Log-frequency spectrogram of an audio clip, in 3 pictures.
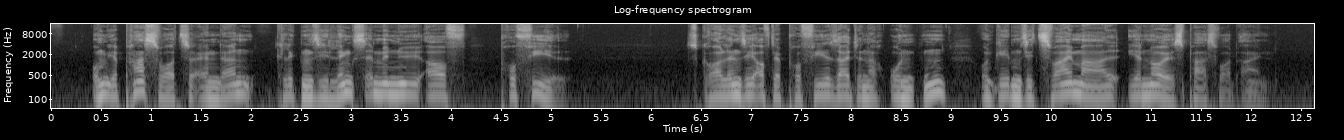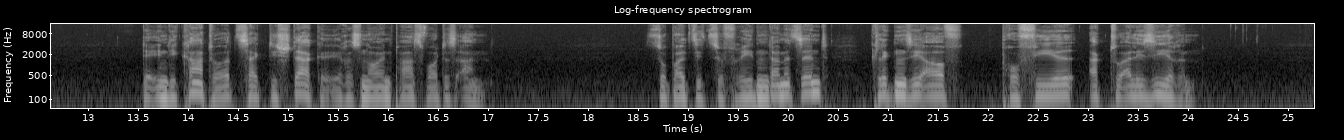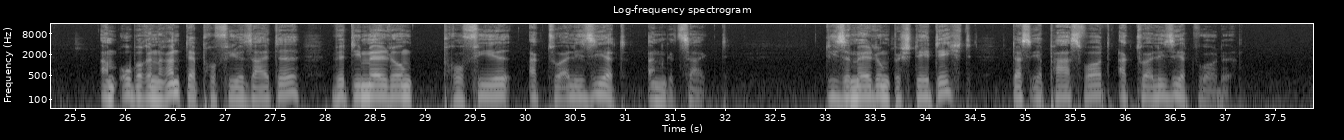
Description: Native German speaker; professional, soothing, distinct middle age voice
Sprechprobe: eLearning (Muttersprache):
